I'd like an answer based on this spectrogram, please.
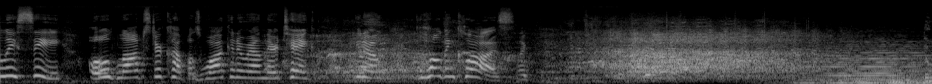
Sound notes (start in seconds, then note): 6.3 audience laughing; 7.9 dramatic music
